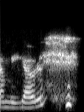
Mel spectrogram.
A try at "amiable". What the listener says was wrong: Amiable. Already you say amigable in Spanish. amiable. The pronunciation is amiable and is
